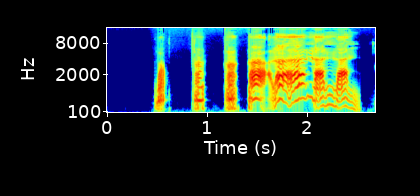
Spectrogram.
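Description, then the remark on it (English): A person imitates a chicken: three short, evenly spaced clucks followed by a longer, wavering squawk that rises and falls in pitch, with no talking. “Give me something I know. Chicken.”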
